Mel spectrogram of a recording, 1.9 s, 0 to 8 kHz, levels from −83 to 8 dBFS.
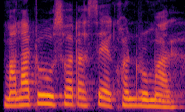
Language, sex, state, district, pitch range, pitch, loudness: Assamese, female, Assam, Kamrup Metropolitan, 175-205 Hz, 190 Hz, -17 LUFS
